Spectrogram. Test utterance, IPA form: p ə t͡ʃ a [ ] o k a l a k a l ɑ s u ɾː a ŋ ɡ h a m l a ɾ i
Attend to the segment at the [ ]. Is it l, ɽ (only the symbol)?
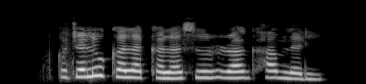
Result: l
